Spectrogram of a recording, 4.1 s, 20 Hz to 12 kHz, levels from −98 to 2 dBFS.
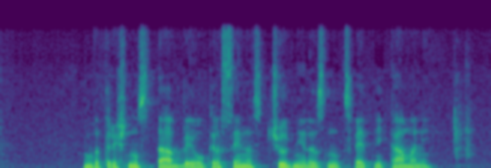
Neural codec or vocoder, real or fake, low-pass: vocoder, 22.05 kHz, 80 mel bands, WaveNeXt; fake; 9.9 kHz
